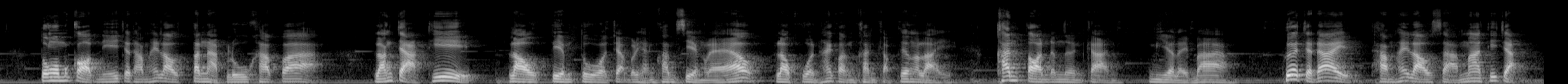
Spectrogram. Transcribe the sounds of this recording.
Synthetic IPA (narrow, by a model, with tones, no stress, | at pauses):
t̪u˧əʔo˧mpa˧kɔː˨˩p̚niː˦˥t͡ɕa˨˩t̪ʰa˧mɦa˥˩jɾa˧wt̪a˧na̰˨˩k̚ɾuː˦˥kʰɾa˦˥p̚waː˥˩ | la˩˦ŋt͡ɕa̰ː˨˩k̚t̪ʰiː˥˩ | ɾa˧wt̪i˧əmt̪u˧ɐt͡ɕa˨˩bɔ˧i˥haː˩˦nkʰwaː˧msi˨˩əŋlɛː˦˥wɾa˧wkʰu˧ənɦa˥˩jkʰwaː˧msa˨˦mkʰa˧nka˨˩p̚ɾɯ˥˩əŋʔa˧ɾa̰˧j | kʰa˥˩nt̪ɔː˧nda˧mnɤː˧nkaː˧n | miː˧ʔa˧ɾa˧jbaː˥˩ŋ | pʰɯ˥˩ət͡ɕa˨˩daː˥˩jt̪ʰa˧mɦa˥˩jɾa˧wsaː˩˦maː˥˩t̪ʰːiː˥˩t͡ɕa̰˨˩ʔ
